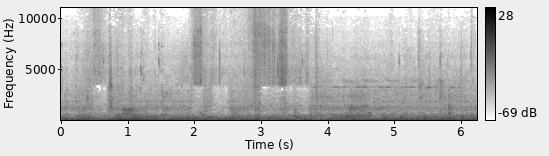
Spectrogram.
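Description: Street-market ambience: indistinct voices of passers-by and a few footsteps and clicks on stone paving over a steady low rumble.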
